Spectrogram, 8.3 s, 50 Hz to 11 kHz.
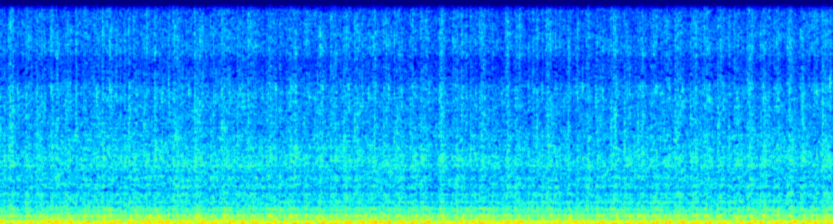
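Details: First start-up of new 2000+hp LS build (Dart block, 4in stroke, 4.140 bore, Brodix BR3 heads, .750 solid roller cam): deep heavy V8 burble, steady even lope, strong firing pulses; healthy and settled idle.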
